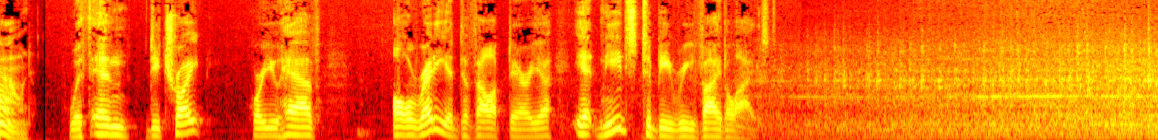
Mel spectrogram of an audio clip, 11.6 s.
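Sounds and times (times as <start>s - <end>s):
speech: 0.0s - 3.3s, 3.9s - 7.8s
bulldozers and heavy construction machinery running: 6.6s - 11.5s.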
